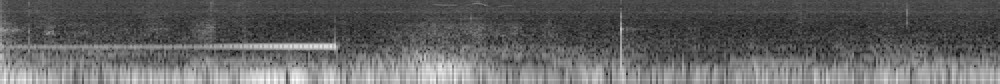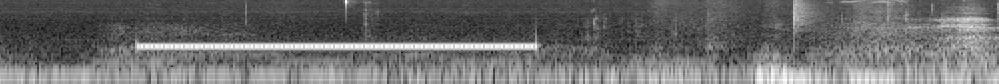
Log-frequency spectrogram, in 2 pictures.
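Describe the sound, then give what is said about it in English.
An outgoing call to a man set up in a pub rings through a phone line: a steady ringback tone sounds twice, each burst about two seconds long with a long gap between, over faint line noise and occasional clicks. “I'm queuing it up. Listen to it ring.”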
